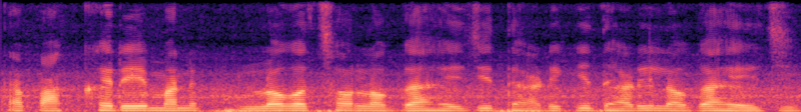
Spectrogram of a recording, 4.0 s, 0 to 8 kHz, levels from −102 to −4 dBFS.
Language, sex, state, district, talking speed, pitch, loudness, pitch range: Odia, female, Odisha, Khordha, 150 wpm, 145 Hz, -19 LUFS, 135-155 Hz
